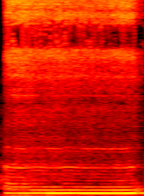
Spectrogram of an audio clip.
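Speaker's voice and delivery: "Zzz" as a low, long bee-like buzz. Shown as a demonstration. Mother showing her son the Z sound like a bee. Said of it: "o som dele é assim".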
